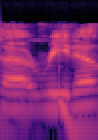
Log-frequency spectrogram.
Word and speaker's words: Reda: Ironically though, David Reda, while it is pronounced Reda, like to read a book, it is actually spelled phonetically R-E-D-A.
